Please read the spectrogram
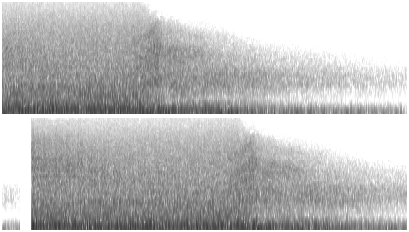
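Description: Edited sound effect: a sudden boom followed by a noisy whooshing wash with a deep rumble that fades away over about four seconds. It breaks off and plays again the same way about halfway through.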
